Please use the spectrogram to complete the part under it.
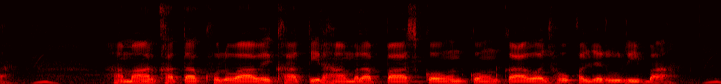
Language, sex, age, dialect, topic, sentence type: Bhojpuri, male, 18-24, Southern / Standard, banking, question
